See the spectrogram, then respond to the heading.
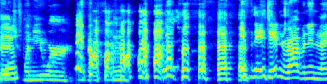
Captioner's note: laugh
